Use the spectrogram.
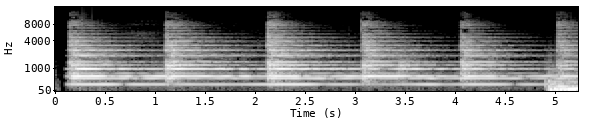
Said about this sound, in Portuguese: Recentemente, no dia 2 de cada mês, os sinos da Torre dos Clérigos começavam a tocar à meia-noite, sem ninguém lhes mexer. E ainda por cima, a um ritmo inesperado. Primeiro, sete badaladas. A seguir, pausa. E depois, mais seis badaladas.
